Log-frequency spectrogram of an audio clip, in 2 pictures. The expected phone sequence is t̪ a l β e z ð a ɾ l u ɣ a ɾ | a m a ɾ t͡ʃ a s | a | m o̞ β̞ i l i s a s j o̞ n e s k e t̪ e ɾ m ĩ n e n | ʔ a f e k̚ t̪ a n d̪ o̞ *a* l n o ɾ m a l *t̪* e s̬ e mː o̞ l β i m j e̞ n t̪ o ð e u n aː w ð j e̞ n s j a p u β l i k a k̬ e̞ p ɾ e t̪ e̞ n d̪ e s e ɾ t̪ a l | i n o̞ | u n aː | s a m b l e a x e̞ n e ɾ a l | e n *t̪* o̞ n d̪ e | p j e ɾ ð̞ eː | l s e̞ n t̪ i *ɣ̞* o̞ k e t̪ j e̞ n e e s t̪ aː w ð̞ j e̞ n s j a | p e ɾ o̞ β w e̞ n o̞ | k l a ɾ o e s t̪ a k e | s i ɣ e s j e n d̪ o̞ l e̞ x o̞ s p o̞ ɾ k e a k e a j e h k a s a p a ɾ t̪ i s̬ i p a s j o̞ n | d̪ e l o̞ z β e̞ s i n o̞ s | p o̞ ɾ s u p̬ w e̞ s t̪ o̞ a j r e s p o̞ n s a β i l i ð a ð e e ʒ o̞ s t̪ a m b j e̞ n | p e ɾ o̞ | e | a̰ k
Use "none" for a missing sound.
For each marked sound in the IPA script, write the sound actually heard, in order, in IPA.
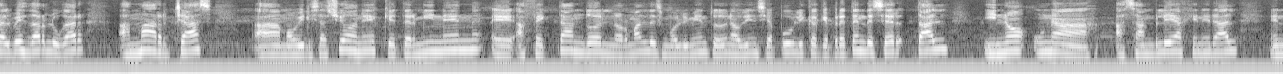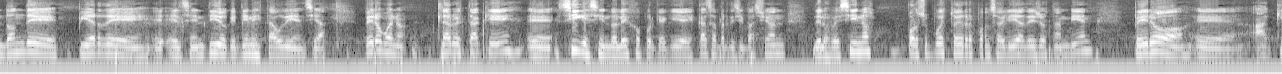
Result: e, d̪, d̪, ð̞

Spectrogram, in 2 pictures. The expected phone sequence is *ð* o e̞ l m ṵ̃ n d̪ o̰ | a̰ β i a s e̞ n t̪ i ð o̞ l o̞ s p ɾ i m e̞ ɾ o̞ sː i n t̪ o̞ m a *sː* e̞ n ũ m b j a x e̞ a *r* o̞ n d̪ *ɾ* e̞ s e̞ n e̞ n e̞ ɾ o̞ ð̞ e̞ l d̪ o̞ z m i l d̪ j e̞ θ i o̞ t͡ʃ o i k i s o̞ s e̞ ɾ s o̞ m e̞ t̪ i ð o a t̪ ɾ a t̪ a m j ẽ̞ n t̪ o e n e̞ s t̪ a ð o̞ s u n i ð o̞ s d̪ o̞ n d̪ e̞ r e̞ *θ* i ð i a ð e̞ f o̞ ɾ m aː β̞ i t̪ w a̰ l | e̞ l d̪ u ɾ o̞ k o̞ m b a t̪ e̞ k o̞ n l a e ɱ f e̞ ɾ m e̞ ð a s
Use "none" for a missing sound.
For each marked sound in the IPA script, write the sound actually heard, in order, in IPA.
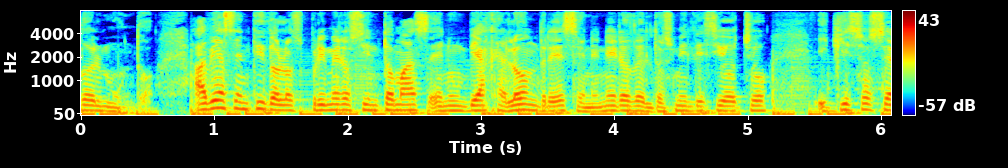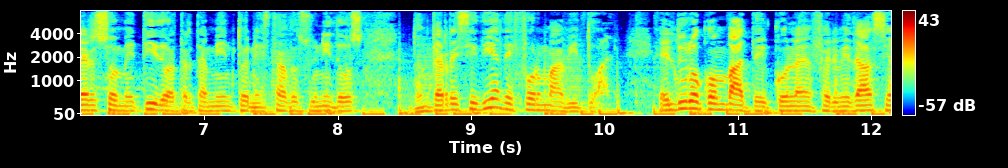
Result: ð, s, l, ɾ, s

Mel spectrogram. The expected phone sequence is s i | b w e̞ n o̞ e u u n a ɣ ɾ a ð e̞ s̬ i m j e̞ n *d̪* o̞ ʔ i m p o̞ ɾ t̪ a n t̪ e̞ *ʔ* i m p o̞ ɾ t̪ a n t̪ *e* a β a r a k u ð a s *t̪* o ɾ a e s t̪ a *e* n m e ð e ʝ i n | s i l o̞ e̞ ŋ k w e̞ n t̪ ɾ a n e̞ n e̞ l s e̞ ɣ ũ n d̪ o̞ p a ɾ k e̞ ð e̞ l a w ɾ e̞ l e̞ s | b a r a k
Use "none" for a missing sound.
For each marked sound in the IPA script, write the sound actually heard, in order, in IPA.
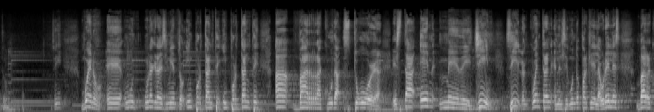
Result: t̪, ʔ, e, t̪, e

